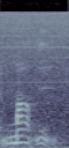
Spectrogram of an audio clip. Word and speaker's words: mountain: 是 gardening 这样，就好像 mountain 山啊，它有时候会读成 mountain 这样子。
